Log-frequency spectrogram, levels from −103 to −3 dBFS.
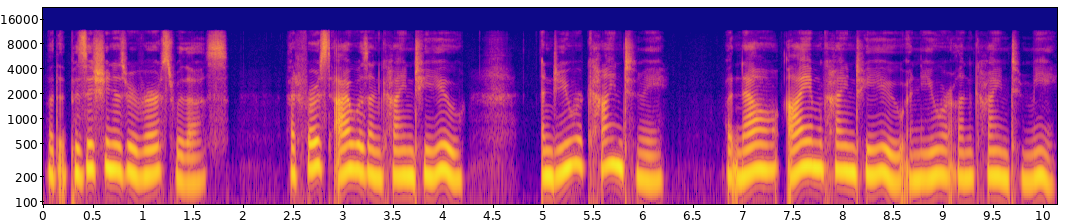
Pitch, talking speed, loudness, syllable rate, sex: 215 Hz, 195 wpm, -16 LUFS, 5.1 syllables/s, female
